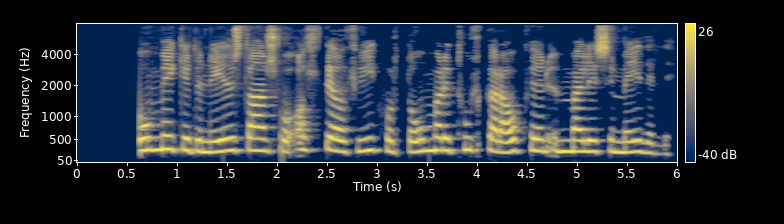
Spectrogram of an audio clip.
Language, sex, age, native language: Icelandic, female, 30-39, Icelandic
